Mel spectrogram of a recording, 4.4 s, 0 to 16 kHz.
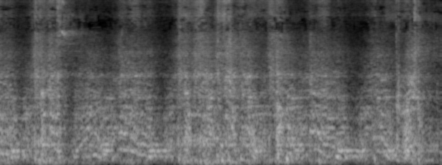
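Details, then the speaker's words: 1980 Jeep Wagoneer, owned three years, being revived for sale, with the battery running down; several seconds of steady rhythmic cranking with a few weak catches that never take hold, strange sounds noted: cranks but does not start. "She's sure thinking about it. I don't know what it is that she's thinking about."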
